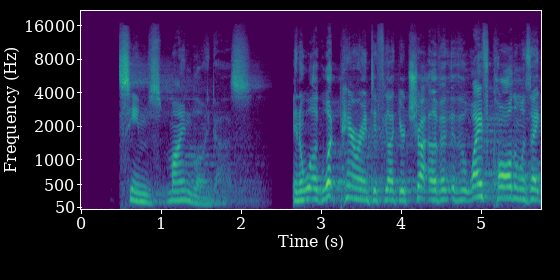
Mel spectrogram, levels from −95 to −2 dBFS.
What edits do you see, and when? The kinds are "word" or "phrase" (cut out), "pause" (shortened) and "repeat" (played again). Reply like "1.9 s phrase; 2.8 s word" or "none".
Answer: 2.4 s pause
